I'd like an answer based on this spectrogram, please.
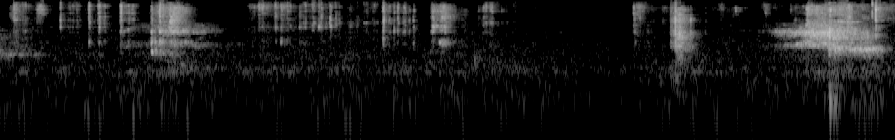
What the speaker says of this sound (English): So I'm just going to cut him out quickly.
